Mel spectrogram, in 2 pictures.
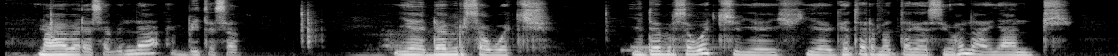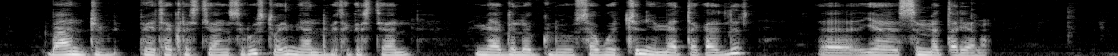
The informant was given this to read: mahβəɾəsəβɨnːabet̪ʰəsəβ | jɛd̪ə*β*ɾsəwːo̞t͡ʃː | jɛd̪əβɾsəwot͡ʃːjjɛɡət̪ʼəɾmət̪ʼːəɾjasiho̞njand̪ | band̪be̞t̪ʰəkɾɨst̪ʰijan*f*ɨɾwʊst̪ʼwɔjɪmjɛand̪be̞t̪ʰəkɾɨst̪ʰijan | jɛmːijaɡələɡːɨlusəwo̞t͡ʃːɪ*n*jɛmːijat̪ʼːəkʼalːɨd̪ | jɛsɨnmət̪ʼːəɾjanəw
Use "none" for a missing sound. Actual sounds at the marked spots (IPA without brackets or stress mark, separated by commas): β, s, n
